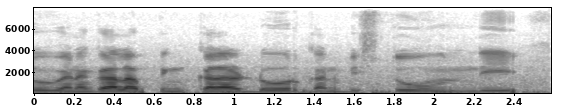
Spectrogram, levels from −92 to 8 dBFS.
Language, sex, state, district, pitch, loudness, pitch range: Telugu, male, Telangana, Mahabubabad, 125 Hz, -19 LUFS, 120-130 Hz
